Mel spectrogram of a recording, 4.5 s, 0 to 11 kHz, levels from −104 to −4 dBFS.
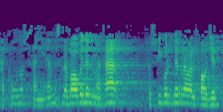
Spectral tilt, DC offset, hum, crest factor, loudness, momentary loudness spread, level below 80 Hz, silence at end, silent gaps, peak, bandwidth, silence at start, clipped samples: -9 dB/octave; under 0.1%; none; 22 dB; -29 LUFS; 16 LU; -74 dBFS; 0 s; none; -6 dBFS; 5.8 kHz; 0 s; under 0.1%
